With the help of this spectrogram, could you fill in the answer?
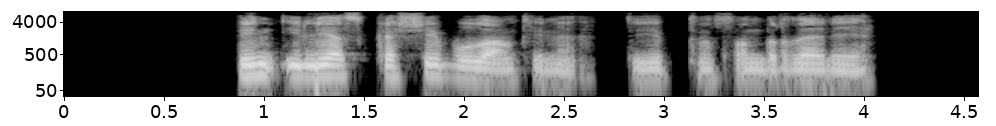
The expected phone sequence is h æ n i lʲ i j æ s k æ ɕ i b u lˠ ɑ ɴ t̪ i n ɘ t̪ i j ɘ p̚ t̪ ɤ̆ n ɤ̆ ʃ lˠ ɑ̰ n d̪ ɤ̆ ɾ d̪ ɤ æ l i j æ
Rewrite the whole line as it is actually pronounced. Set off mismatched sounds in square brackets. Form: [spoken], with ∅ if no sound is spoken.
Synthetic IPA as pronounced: h [i] n i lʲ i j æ s k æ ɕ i b u lˠ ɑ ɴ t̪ i n ɘ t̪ i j ɘ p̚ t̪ ɤ̆ n ɤ̆ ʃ lˠ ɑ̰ n d̪ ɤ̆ ɾ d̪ ɤ æ l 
